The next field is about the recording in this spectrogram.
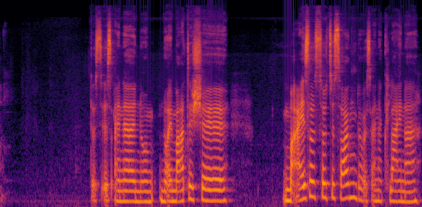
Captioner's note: with a slight accent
